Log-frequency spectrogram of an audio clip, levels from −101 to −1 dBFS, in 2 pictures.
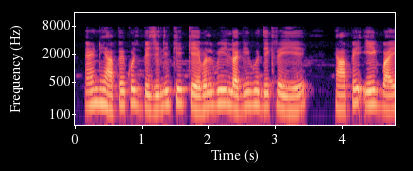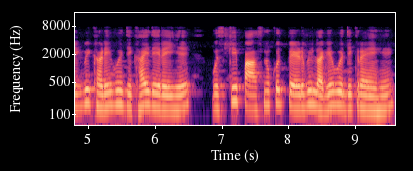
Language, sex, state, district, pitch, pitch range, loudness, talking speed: Hindi, male, Jharkhand, Jamtara, 150 Hz, 140-165 Hz, -18 LUFS, 220 wpm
